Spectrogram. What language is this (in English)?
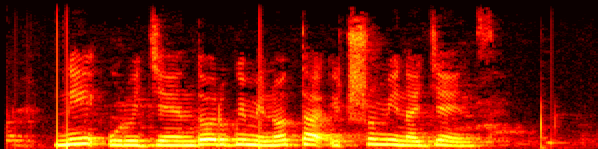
Kinyarwanda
